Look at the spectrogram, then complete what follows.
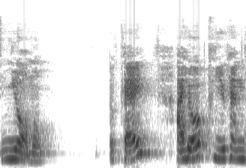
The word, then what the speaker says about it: gnomo: So just try to forget this English notion and please pronounce G plus N as ny, ny. Okay, it's not gnomo, it's gnomo.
